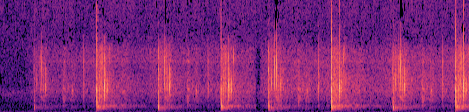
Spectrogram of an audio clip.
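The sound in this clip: Footsteps move through a Japanese forest, a steady series of crisp, crunching steps at an even walking pace, moderately loud and with no voices.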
